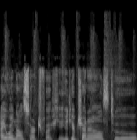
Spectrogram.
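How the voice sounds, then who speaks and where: With a German accent, a woman talks at a fairly slow pace in a fairly high pitch. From Germany. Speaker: YouTuber. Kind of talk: vlog. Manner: halting.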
